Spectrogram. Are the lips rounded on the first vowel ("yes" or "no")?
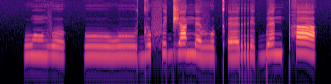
yes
